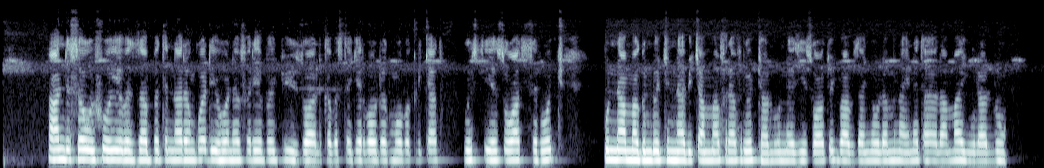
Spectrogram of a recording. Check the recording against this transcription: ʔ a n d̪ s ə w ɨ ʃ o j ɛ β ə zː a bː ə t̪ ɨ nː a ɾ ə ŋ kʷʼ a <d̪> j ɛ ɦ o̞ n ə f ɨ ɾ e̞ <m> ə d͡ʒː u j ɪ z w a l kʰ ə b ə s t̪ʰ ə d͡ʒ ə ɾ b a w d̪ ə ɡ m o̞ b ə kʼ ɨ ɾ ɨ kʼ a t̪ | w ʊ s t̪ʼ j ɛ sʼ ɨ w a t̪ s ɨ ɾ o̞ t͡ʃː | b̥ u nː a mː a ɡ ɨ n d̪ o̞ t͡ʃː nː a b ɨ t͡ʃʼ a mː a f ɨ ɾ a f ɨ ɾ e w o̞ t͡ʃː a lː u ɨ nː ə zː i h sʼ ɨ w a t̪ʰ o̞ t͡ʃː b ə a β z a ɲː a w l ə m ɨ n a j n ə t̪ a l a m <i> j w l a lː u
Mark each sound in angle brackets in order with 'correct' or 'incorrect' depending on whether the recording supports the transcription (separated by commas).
correct, incorrect, incorrect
